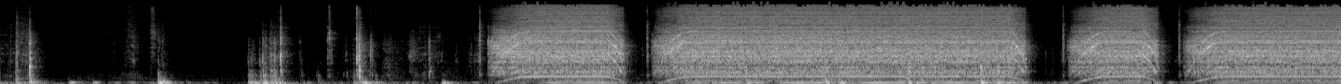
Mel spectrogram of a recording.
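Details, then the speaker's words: DeWalt DCS570 saw after replacing the blade guard with a bad bearing that caused spindle vibration: spins up to a smooth steady whine, no wobble or rattle; normal running after repair. "Much better. That's it. One bad bearing on the return guard or the safety guard causing vibration and the actual spindle."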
